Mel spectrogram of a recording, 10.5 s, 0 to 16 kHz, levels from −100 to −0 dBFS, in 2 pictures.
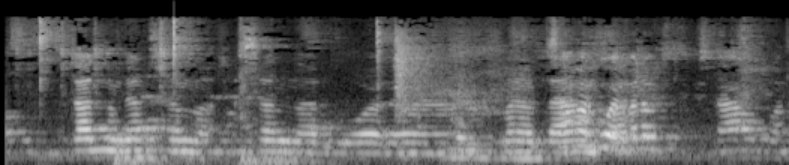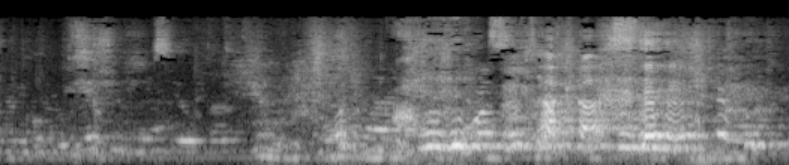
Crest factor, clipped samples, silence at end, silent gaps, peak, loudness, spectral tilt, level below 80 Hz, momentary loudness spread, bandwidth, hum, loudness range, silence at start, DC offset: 22 dB; under 0.1%; 0 s; none; 0 dBFS; -21 LUFS; -3 dB/octave; -52 dBFS; 19 LU; 11.5 kHz; none; 13 LU; 0.05 s; under 0.1%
